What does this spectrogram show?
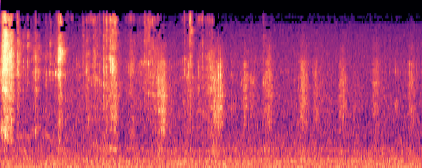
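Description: A person chewing a mouthful of chicken quesadilla close to the microphone: a string of small crunches and wet clicks at uneven intervals, several a second.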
